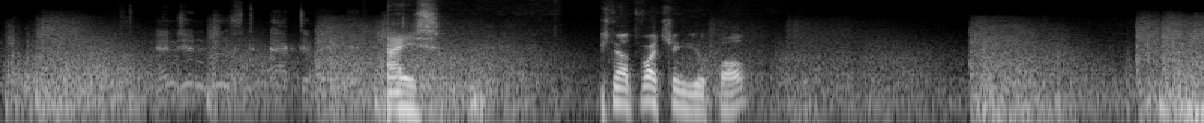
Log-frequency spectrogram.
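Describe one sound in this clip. Ship guns fire in heavy booming bursts.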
